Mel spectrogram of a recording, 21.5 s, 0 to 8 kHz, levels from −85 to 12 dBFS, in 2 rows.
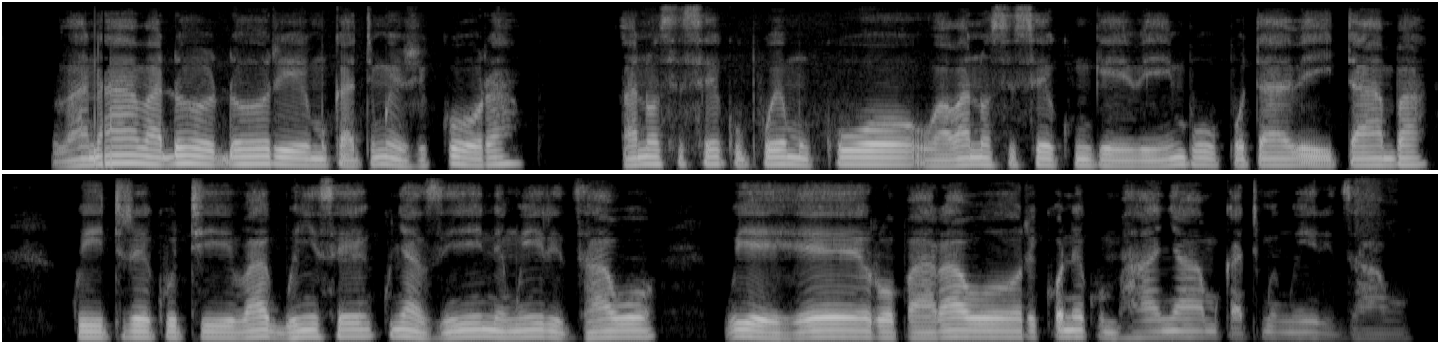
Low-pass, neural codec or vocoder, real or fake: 7.2 kHz; none; real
